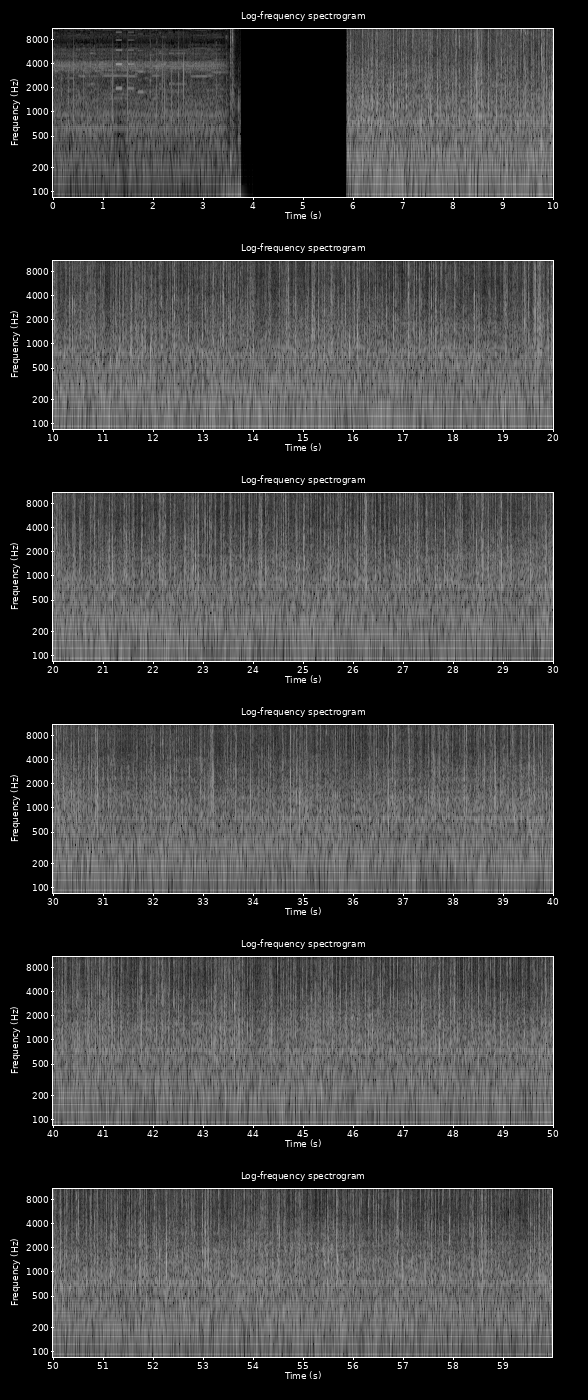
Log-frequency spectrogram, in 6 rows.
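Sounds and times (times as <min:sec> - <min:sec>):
dense hiss with crackle: 0:00.0 - 0:03.8, 0:05.9 - 0:59.9.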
